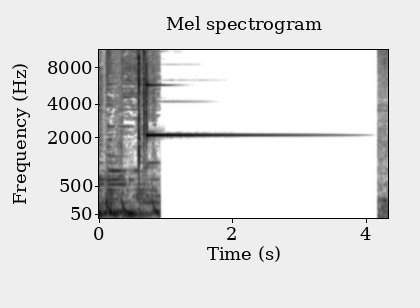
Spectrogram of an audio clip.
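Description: Electronic intro music cuts off about a second in, with a click and a single bell-like ding sound effect. The ding is one clear high tone that rings on and fades out over about two seconds.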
